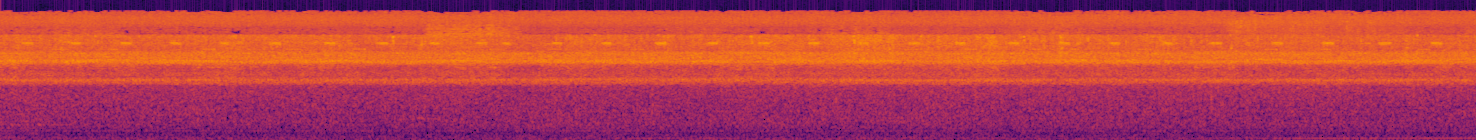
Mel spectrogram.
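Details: Insects calling from bushes and trees on a summer night by a dirt-road driveway under a streetlight: a steady, dense high-pitched buzzing drone with bands of trilling, unbroken throughout, over faint low background rumble.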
